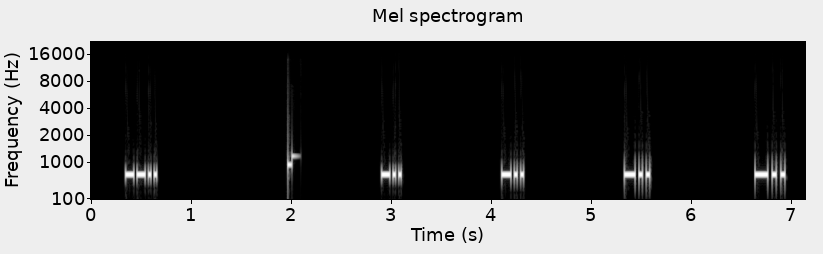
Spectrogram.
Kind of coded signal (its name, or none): Morse code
